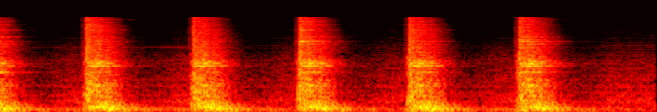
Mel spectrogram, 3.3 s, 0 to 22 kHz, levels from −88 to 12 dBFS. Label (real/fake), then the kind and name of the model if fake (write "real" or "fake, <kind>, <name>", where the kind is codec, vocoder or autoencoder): real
